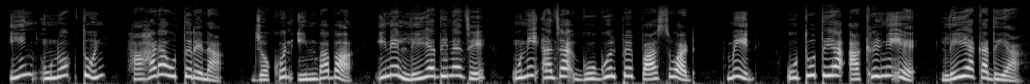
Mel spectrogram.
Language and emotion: Santali, surprised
